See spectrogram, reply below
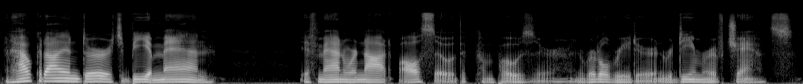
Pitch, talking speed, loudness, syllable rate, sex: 115 Hz, 170 wpm, -21 LUFS, 4.8 syllables/s, male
